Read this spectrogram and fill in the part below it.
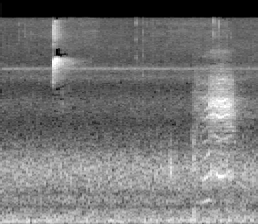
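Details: Young great horned owl nearing independence, calling for parental feeding at Fenner Nature Center, Lansing, Michigan: a brief high click, then one rasping, hissy screech near the end over quiet hum.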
